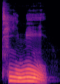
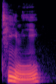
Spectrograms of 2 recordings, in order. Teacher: you actually say ti ni with two falling tones, as opposed to what would be expected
